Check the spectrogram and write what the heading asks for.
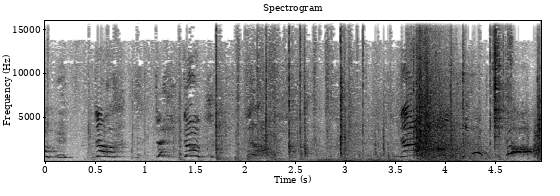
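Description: A heavy, booming slam of a hinged crawl-space door lands midway, with a muffled rattle of the door after it, while excited children playing a pretend game squeal and shout throughout.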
